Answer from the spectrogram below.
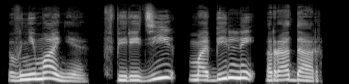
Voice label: Mobile Camera, voice female; RU; MioMap C220; iGO831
